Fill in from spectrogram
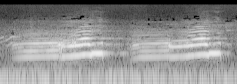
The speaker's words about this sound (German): Eine Zeit lang sind es eher ganz tropische Vögel, zum Beispiel Kronenkraniche und die Saruskraniche, die unglaublich laut trompeten können übrigens. Also das ist dann schon recht exotisch, was wir dann hier hören.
